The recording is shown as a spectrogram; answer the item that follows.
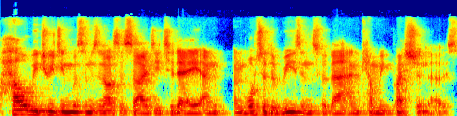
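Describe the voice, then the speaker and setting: Ordinary pitch variation runs through delivery at a very fast pace. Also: man, fairly low pitch for a man. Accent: London. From London, England. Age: 30s. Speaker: playwright. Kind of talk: interview conversation.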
